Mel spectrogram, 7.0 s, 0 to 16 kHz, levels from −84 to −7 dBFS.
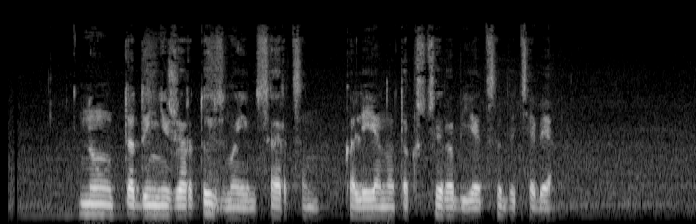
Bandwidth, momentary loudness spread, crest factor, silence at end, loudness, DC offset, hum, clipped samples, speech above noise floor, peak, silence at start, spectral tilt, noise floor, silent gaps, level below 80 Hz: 11.5 kHz; 9 LU; 20 dB; 1.4 s; -28 LUFS; under 0.1%; none; under 0.1%; 28 dB; -8 dBFS; 0.8 s; -4.5 dB/octave; -55 dBFS; none; -76 dBFS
